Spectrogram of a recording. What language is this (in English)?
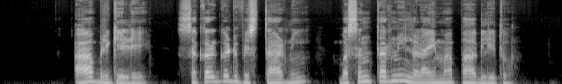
Gujarati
